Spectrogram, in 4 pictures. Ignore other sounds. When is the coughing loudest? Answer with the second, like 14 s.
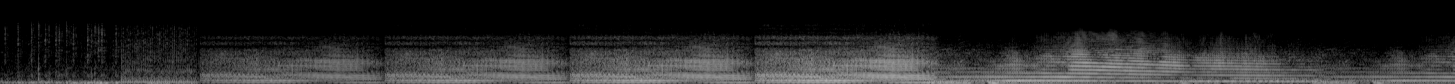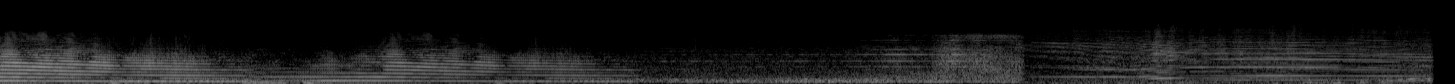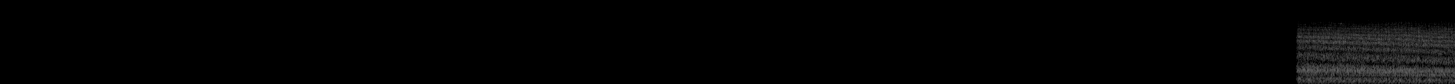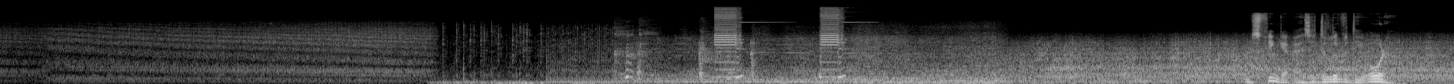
50 s.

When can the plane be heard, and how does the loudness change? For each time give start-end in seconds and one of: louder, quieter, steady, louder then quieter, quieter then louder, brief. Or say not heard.
0.0-28.9 louder then quieter
42.0-58.1 louder.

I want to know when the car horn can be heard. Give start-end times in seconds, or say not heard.
50.8-52.3.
